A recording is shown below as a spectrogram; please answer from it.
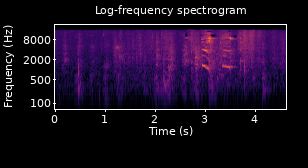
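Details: Tamaskan Dog puppy, five weeks old, during the Puppy Culture box game, gives soft, reedy whines with a couple of sharp, high whistled squeaks near the end; little human talk.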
